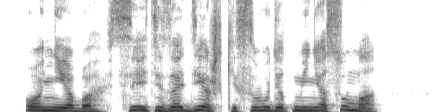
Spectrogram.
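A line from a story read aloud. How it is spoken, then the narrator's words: Groaning. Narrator (Russian): простонал Лоренс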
